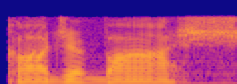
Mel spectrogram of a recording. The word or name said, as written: Kocabas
